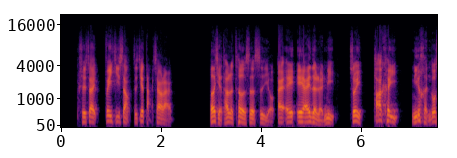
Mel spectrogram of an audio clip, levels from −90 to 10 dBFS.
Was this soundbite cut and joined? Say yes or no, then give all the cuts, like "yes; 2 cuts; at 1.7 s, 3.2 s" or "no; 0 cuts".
no; 0 cuts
